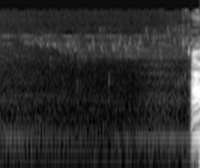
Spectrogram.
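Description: Near silence with a faint low steady hum, then a man's voice starts right at the end.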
